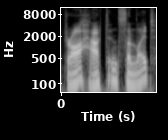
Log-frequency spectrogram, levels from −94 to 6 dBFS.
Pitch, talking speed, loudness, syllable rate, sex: 105 Hz, 170 wpm, -21 LUFS, 3.6 syllables/s, male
